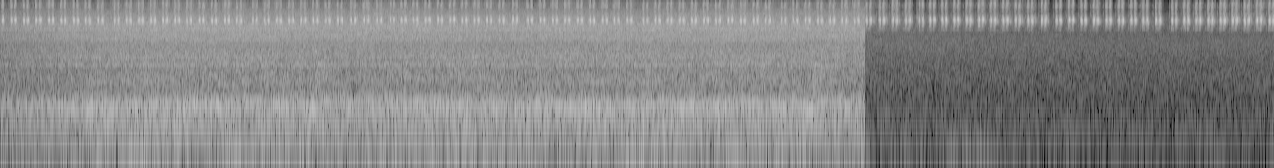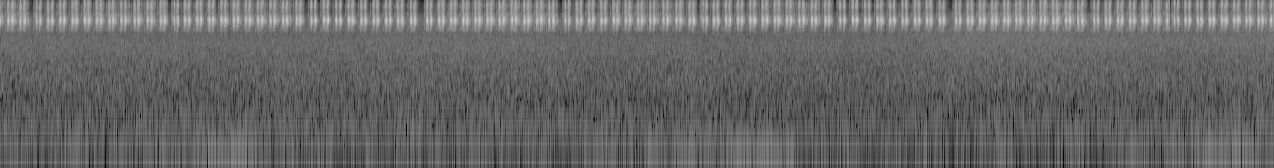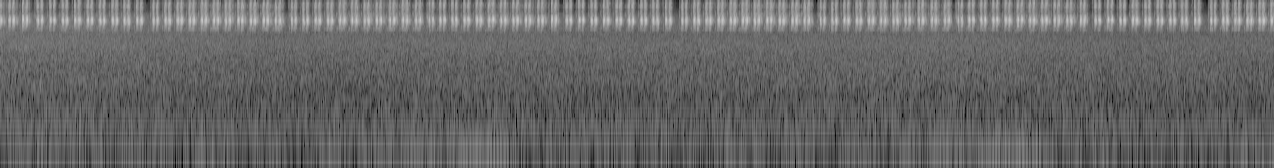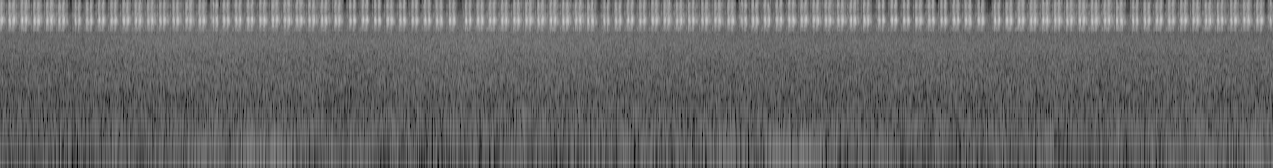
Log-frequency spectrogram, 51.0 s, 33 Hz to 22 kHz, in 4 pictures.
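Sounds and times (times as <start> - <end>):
crickets chirping: 0.0 - 8.7, 30.2 - 50.9
train noise with steady tones: 0.0 - 8.7, 27.1 - 50.9.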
